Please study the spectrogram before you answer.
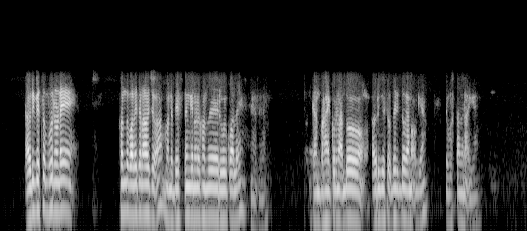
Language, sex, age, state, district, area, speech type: Santali, male, 18-30, Jharkhand, East Singhbhum, rural, conversation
